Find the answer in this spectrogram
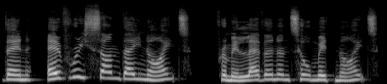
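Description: A woman's voice: fairly high pitch, unhurried, darkish tone, no echo, studio quality, voice pushed up, lightly acted. Woman voicing a frightened young woman, urgent. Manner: urgent, pressing, tense.

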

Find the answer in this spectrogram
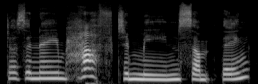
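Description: A woman's voice: high-pitched, a little slow, fairly bright tone, no room sound, clean studio sound, voice pushed up. A woman voicing a polite, curious young girl in a storybook, with an earnest, questioning manner.

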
